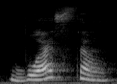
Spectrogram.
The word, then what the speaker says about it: boisson: الرمارك المهمه جدا جدا جدا هي ان احنا لازم ننطق صح في كلمه بواسون وكلمه بواسون. بوا بوا جاي من فيرب بوار، poisson p poisson boisson boire.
